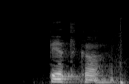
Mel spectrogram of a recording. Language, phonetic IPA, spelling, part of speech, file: Czech, [ˈpjɛtka], pětka, noun, Cs-pětka.oga
- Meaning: 1. five (digit or figure) 2. ten korunas 3. try (type of scoring play worth five points)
